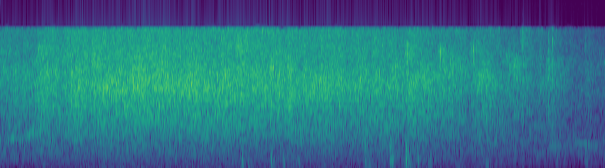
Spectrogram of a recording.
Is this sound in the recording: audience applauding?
yes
